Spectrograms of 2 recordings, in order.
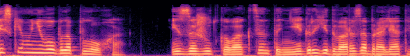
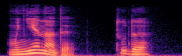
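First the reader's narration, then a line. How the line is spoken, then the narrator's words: Calm reply. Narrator (Russian): спокойно ответил незнакомец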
